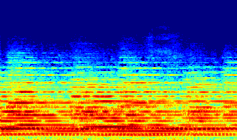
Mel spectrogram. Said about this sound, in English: The bells announce Sunday Mass at the Church of the Sacred Heart in Berlin's Mitte district.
